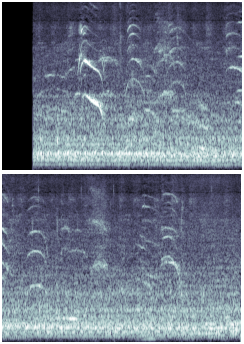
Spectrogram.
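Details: Ragdoll kittens raised indoors without cages in a home cattery in central Kansas, giving many thin, high, arched mewing calls that overlap repeatedly over a steady low background hum.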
